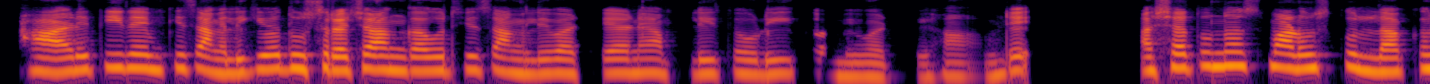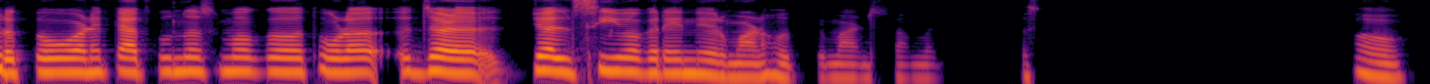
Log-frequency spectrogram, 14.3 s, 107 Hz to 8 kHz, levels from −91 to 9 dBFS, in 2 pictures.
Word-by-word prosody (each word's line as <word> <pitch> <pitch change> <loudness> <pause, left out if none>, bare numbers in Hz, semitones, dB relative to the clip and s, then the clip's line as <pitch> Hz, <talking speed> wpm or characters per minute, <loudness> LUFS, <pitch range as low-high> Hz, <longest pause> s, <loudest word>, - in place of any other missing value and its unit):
हां 215 -1 +4
आणि 220 +2 +2
ती 255 - +3
नेमकी 245 -1 +1
चांगली 200 -5 +2
किंवा 235 +3 +1
दुसऱ्याच्या 235 -1 +4
अंगावरची 215 0 0
चांगली 195 -4 -2
वाटते 190 0 -4
आणि 195 0 -1
आपली 185 -1 -5
थोडी 185 0 -4
कमी 165 -3 -8
वाटते. 155 -1 -9
हां, 160 +1 -9
म्हणजे 180 +7 -2 0.6
अशातूनच 270 +4 +2
माणूस 245 -1 +5
तुलना 210 -5 +3
करतो 200 -3 +1
आणि 200 0 +1
त्यातूनच 210 0 -1
मग 210 -1 -3
अ, 205 -1 +1
थोडं 200 -2 +1 0.3
जळ 195 - +4 0.2
जलसी 215 0 +2
वगैरे 195 -2 -1
निर्माण 160 -5 -3
होते 150 -3 -9
माणसामध्ये. 145 -1 -16 0.4
असं. - - -15 1.6
हो. 160 -5 -5
200 Hz, 145 wpm, -23 LUFS, 180-220 Hz, 1.6 s, माणूस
